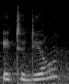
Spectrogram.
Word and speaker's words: étudiant: Je suis étudiant and je suis étudiante.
